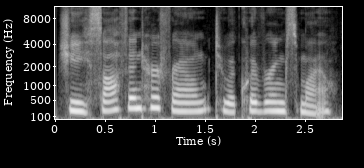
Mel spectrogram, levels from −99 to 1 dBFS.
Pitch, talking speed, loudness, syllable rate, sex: 230 Hz, 165 wpm, -16 LUFS, 4.7 syllables/s, female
